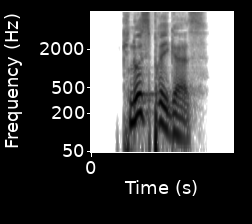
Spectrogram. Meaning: strong/mixed nominative/accusative neuter singular of knusprig
- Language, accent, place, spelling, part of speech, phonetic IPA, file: German, Germany, Berlin, knuspriges, adjective, [ˈknʊspʁɪɡəs], De-knuspriges.ogg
